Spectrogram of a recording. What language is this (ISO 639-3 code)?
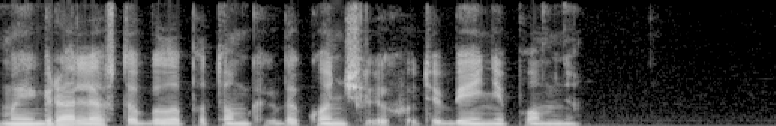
rus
